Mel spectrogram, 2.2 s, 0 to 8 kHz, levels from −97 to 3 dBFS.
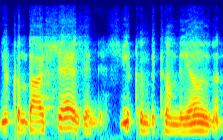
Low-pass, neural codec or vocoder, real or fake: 7.2 kHz; codec, 32 kHz, 1.9 kbps, SNAC; fake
